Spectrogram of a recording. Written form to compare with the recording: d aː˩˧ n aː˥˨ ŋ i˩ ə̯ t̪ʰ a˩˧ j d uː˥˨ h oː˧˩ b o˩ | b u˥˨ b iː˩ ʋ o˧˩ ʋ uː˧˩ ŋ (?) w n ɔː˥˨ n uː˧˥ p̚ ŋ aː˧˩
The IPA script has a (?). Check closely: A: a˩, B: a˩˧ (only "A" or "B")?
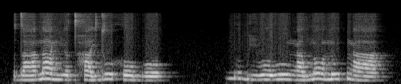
B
